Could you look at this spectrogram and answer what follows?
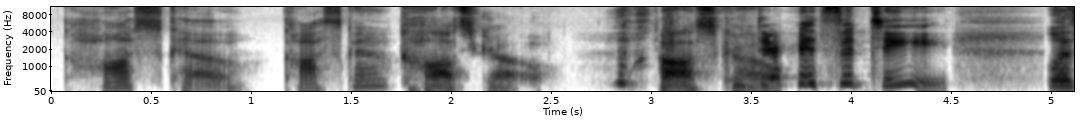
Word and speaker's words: Costco: Costco. That's crazy that you pronounce it You like mean that.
